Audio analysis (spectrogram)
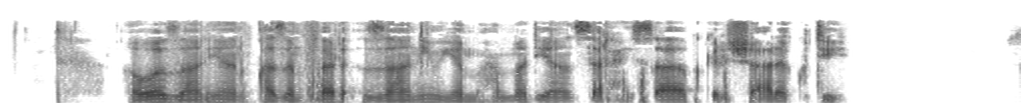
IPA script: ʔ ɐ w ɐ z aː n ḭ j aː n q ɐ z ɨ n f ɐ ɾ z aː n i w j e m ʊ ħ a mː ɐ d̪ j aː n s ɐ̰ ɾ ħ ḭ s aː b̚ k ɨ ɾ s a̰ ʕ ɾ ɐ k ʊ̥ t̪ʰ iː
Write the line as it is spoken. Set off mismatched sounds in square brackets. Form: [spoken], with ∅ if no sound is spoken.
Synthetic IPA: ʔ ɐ w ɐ z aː n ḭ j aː n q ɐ z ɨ n f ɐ ɾ z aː n i w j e m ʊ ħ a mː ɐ d̪ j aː n s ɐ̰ ɾ ħ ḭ s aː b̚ k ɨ ɾ [ʃ] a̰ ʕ ɾ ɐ k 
